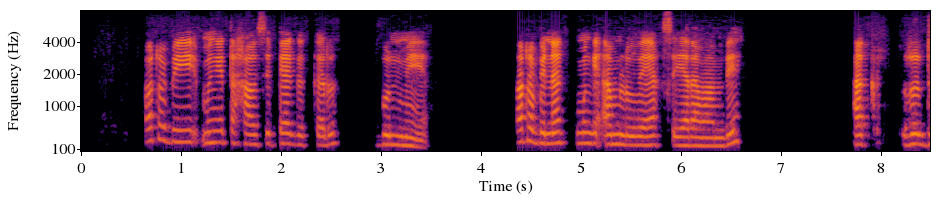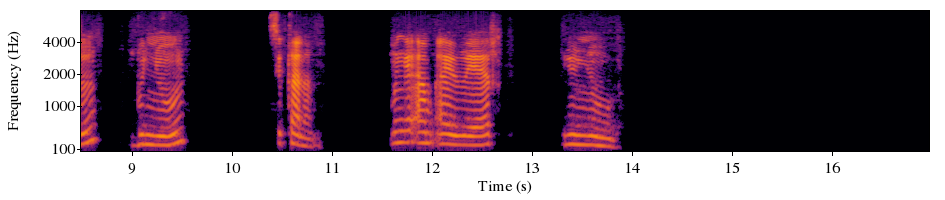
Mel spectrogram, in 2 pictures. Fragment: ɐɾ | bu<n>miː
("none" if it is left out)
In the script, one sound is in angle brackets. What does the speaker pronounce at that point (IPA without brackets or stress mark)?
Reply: n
